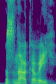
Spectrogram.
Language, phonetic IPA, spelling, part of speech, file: Russian, [ˈznakəvɨj], знаковый, adjective, Ru-знаковый.ogg
- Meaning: 1. sign 2. character 3. token, emblematic, symbolic, indicative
